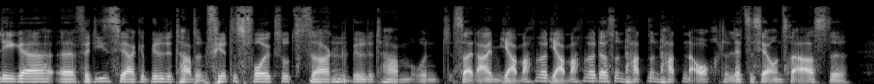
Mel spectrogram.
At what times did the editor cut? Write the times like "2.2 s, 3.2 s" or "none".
1.9 s, 4.5 s, 5.5 s, 6.5 s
